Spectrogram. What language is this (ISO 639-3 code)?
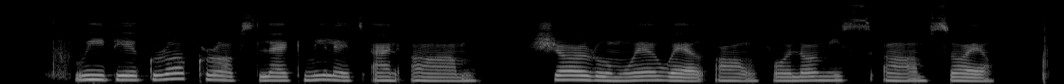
pcm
